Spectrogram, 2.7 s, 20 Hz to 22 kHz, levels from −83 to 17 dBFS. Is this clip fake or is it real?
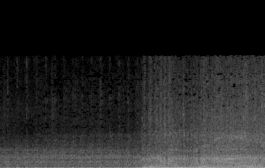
fake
